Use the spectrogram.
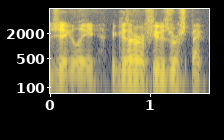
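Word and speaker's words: Gigli: yes and I know the film's pronounced geely i call it jiggly because I refuse to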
